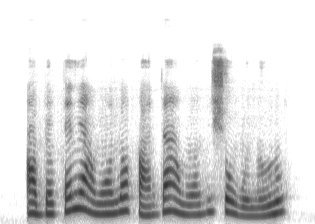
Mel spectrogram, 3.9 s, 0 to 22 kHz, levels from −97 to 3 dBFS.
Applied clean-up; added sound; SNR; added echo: neural mask model DeepFilterNet 3.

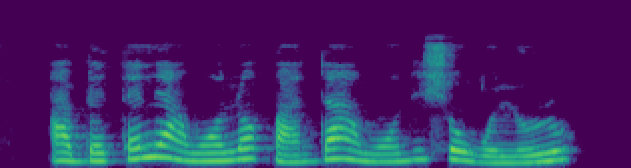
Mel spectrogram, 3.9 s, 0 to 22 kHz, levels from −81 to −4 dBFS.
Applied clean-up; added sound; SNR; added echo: none; none; none; none.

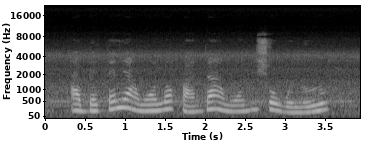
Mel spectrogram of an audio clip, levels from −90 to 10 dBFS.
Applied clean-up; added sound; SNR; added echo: none; Mechanical fan; 13 dB; none.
